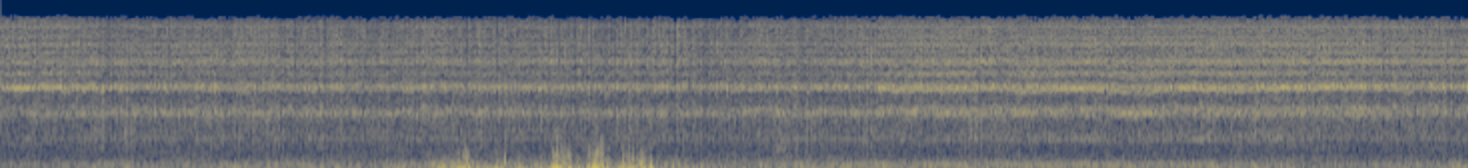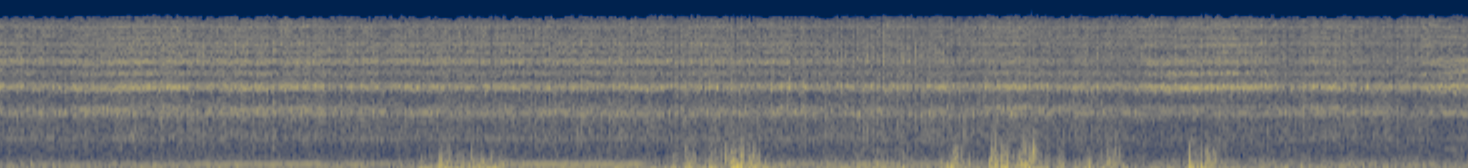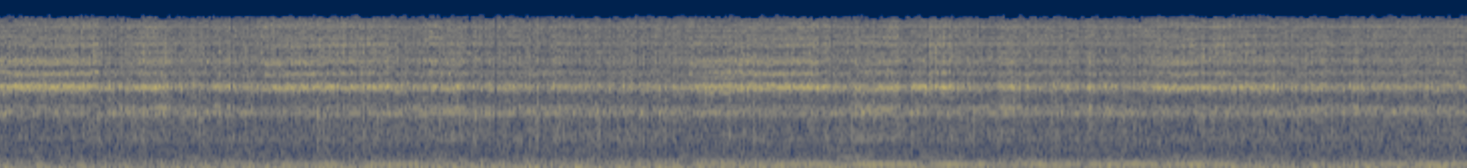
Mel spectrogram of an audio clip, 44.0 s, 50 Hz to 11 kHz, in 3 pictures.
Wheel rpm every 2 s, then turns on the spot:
170, 170, 170, 170, 160, 160, 170, 170, 170, 170, 170, 170, 170, 170, 170, 170, 160, 170, 170, 170, 170, 170.
none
